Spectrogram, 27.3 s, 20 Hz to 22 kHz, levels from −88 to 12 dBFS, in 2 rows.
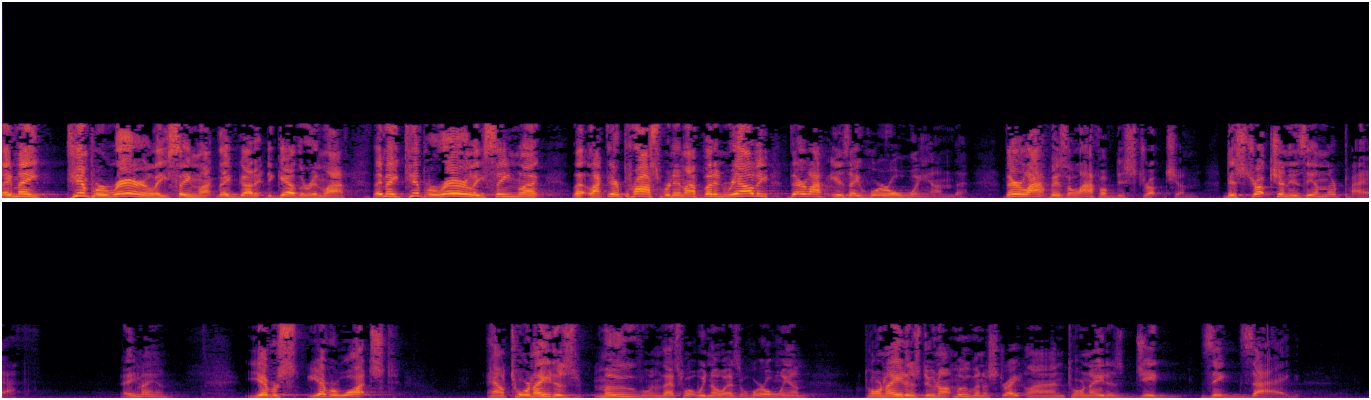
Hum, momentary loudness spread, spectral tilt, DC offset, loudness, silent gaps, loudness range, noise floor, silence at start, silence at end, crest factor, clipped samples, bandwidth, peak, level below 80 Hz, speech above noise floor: none; 17 LU; -3 dB/octave; under 0.1%; -20 LUFS; none; 11 LU; -63 dBFS; 0 s; 0.8 s; 18 dB; under 0.1%; 8.8 kHz; -2 dBFS; -62 dBFS; 43 dB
